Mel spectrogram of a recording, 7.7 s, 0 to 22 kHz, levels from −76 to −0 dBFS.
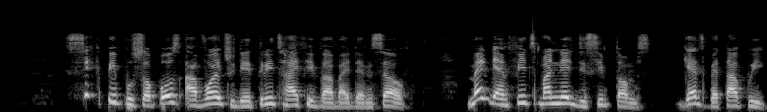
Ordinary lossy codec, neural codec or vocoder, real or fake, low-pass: AAC, 48 kbps; none; real; 7.2 kHz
